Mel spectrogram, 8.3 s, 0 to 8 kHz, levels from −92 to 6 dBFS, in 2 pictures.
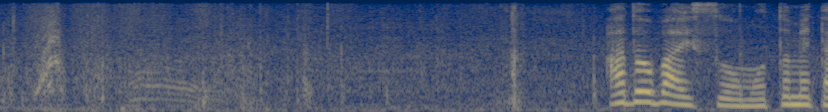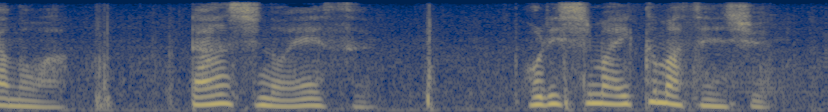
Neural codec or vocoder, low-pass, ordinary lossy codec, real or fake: none; 7.2 kHz; none; real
